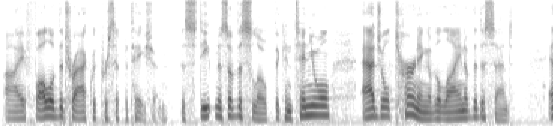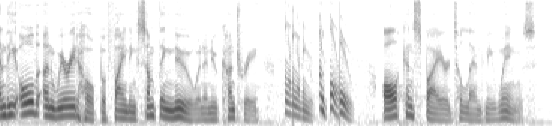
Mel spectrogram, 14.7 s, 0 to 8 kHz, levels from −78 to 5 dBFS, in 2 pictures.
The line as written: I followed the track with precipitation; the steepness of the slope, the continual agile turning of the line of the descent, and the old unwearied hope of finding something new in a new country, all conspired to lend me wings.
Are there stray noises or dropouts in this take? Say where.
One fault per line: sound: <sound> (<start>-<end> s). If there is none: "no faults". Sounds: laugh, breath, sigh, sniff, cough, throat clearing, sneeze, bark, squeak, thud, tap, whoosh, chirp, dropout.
sound: chirp (11.1-12.1 s)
